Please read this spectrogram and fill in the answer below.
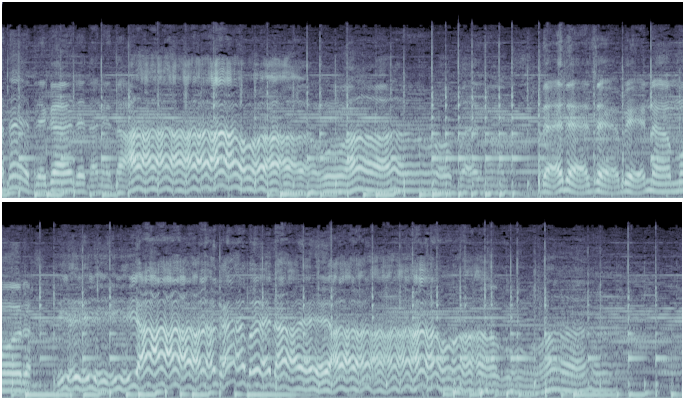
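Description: Indian classical-style background music: a voice sings wavering melodic runs in phrases of a few seconds over a low, steady drone.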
